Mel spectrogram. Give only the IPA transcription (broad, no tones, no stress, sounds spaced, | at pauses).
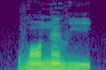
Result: v ɔ̃ n ɛ̃ v i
